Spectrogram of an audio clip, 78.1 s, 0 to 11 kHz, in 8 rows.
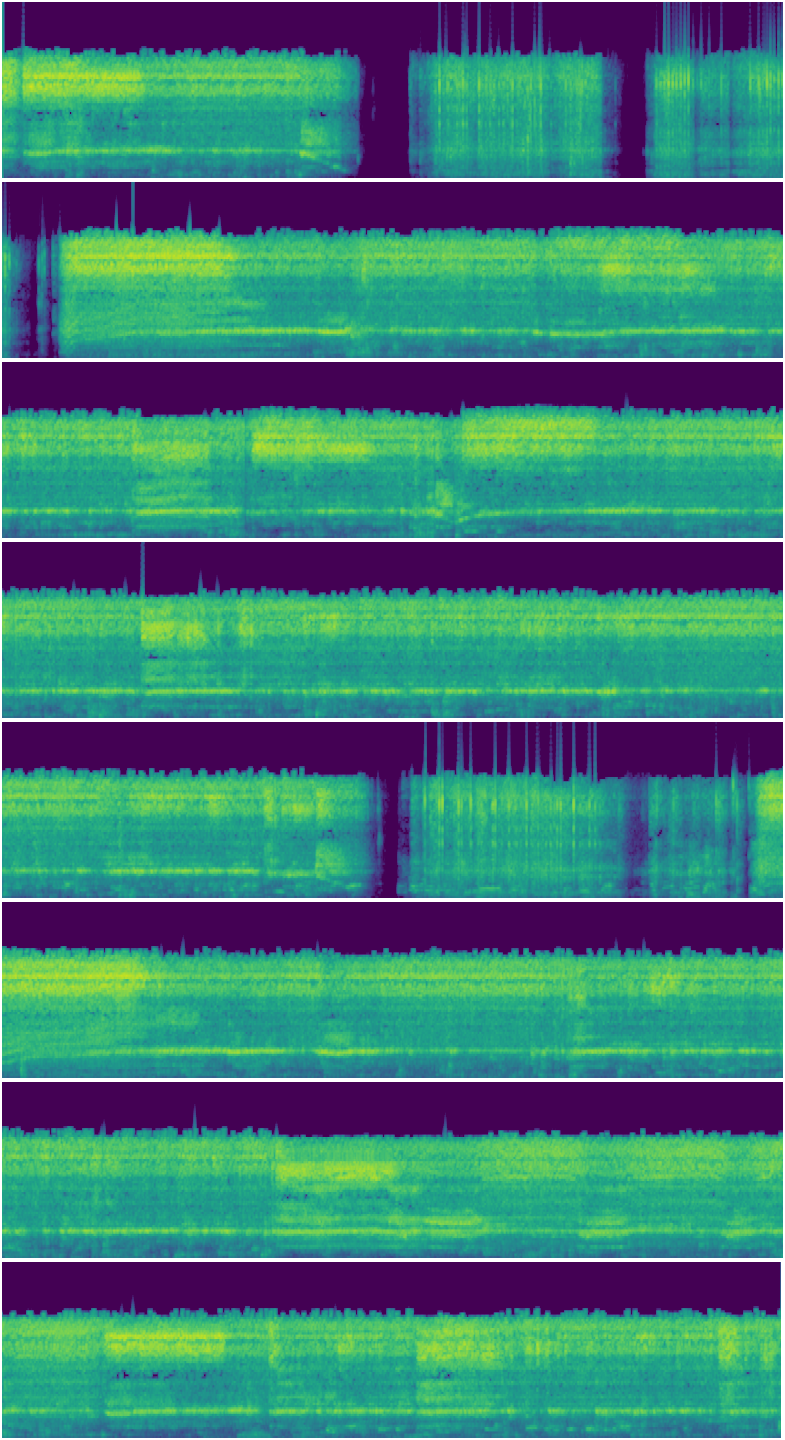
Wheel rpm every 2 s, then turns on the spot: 230, 200, 20, 20, 20, 150, 230, 230, 220, 230, 230, 230, 210, 230, 230, 230, 230, 230, 230, 230, 230, 110, 10, 20, 130, 220, 230, 230, 230, 240, 230, 220, 230, 220, 230, 230, 230, 230, 230.
4-10 44-48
